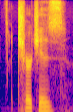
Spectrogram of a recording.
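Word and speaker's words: CHVRCHES: um featuring Ella Golding uh LCD sound systems churches uh with a V spelled I mean pronounced ches you got two sets of the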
